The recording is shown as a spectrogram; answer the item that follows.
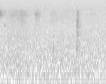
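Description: Near silence: room tone, with one faint tick about one and a half seconds in.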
